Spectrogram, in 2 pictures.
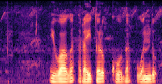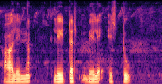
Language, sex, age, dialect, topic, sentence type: Kannada, male, 25-30, Central, agriculture, question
